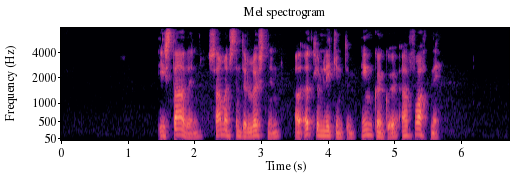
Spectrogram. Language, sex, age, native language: Icelandic, male, 30-39, Icelandic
